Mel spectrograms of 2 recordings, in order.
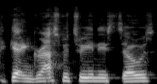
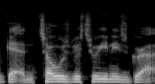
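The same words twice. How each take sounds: First: Slow, laughing fix of the slip; laughing correction. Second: Said in the usual way. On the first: Real, not acted. S1 corrects his own tongue slip, laughing. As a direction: say it right through a laugh.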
